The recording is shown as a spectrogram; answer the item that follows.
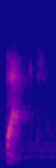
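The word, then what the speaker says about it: stacte: S-T-A-C-T-E. S-T-A-C-T-E. We find this to be pronounced stacked,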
